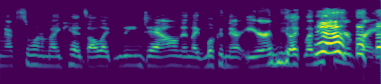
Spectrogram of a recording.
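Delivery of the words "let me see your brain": put-on high, loud sing-out to a child; playful teasing. Mom looking in her kid's ear, high playful tease. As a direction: pitch it way up, playfully nosy.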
